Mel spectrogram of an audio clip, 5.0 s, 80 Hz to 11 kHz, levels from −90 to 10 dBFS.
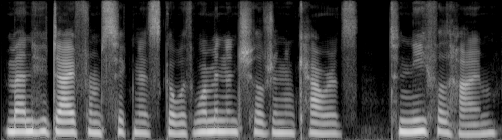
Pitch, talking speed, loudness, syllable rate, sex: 205 Hz, 165 wpm, -16 LUFS, 4.1 syllables/s, female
